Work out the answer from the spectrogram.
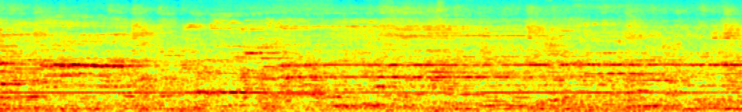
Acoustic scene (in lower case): cafe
